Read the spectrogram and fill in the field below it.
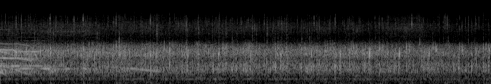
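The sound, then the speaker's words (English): A church audience applauds the hiring of a new kids director, the dense patter of many hands clapping sustained at an even loudness throughout, with no voices standing out above it. “I know some of you didn't clap.”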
